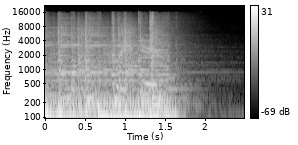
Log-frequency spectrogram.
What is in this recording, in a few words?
hickabilly hoedown stinger; outrageous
